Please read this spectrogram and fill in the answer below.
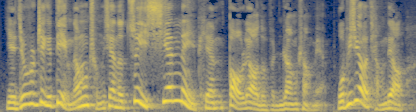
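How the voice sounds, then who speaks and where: A man's voice: on the high side, big pitch swings, brisk, dark tone. A man hosting a film discussion, giving his opinions analytically and emphatically, explaining point by point. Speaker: film podcast host.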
